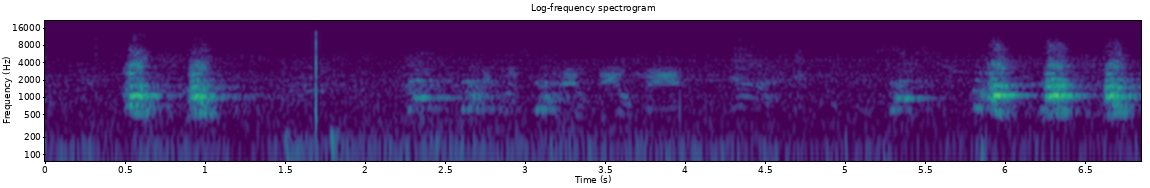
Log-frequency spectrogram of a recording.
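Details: Playful Gordon Setter puppy ignoring calls to come, drawn to other dogs; two crisp barks open, then softer yelping and murmured voices in the middle, and a closing run of three quick barks.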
